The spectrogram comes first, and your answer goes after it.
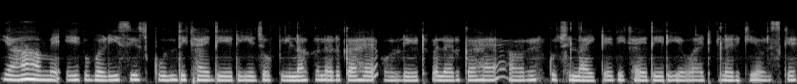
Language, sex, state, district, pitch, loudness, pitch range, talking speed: Hindi, female, Bihar, Patna, 195 Hz, -16 LUFS, 190-205 Hz, 250 wpm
